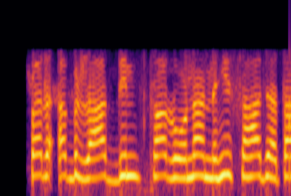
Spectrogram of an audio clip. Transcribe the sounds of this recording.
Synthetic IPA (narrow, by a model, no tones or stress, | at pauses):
pɐɾɐbɾaːt̪̚d̪ɪnkaɾoːnanɐɦĩsɐɦad͡ʒaːt̪a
